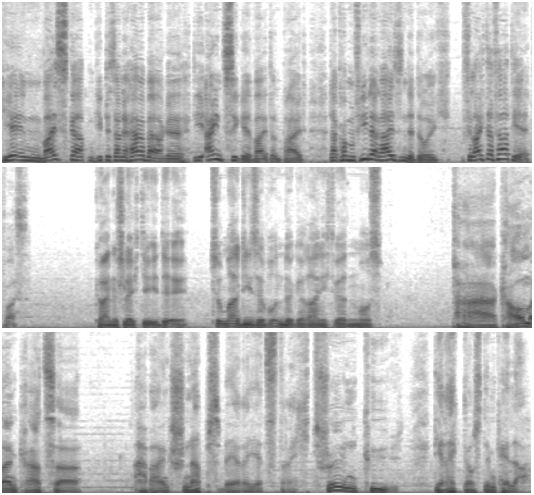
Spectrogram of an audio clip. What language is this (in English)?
German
